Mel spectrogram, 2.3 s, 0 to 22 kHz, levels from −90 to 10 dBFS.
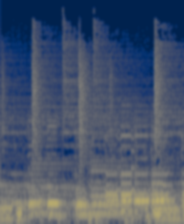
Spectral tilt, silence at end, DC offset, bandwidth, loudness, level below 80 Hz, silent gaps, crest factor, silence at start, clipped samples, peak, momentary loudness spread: -6 dB/octave; 0 s; under 0.1%; 16.5 kHz; -24 LUFS; -38 dBFS; none; 16 dB; 0 s; under 0.1%; -8 dBFS; 5 LU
